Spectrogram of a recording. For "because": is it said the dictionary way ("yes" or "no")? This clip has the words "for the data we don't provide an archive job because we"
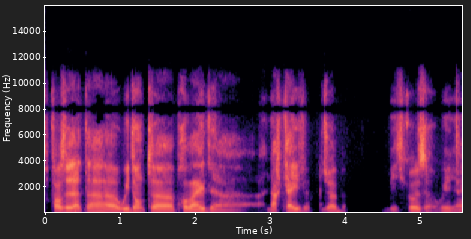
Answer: yes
